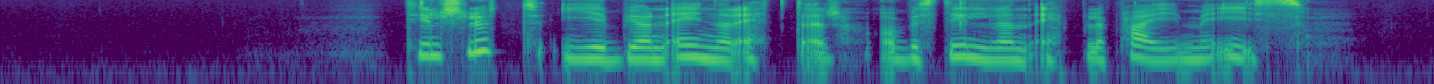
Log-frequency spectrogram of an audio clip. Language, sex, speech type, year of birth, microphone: Norwegian, female, read, 1985, Shure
